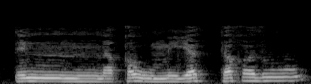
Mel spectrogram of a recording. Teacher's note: إن قومي اتخذوا بفتح ياء الإضافة وصلا في كلمة قومي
